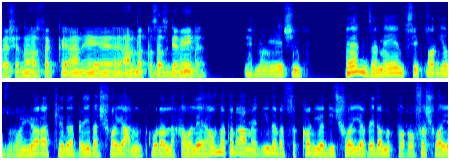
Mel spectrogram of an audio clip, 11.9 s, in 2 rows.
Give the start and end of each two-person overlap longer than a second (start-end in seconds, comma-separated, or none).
none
